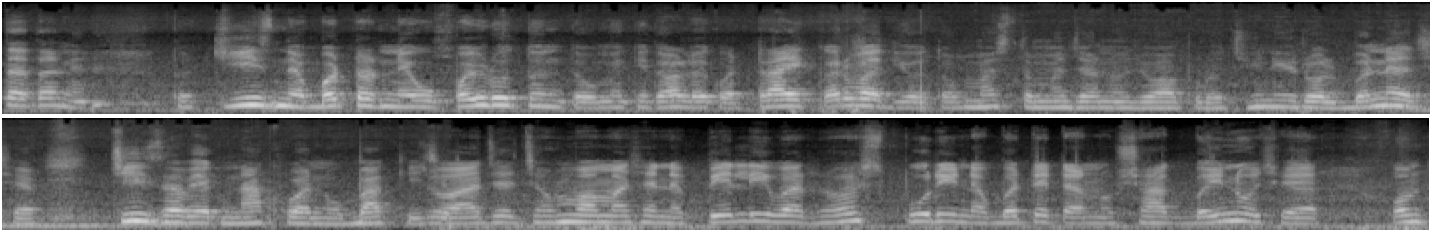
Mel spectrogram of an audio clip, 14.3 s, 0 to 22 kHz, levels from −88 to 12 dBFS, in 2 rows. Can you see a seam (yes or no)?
yes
